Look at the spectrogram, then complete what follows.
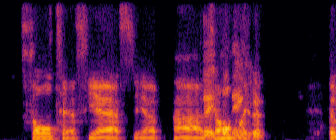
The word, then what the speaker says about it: Soltisz: Yes, that's pronounced correctly, which, speaking of pronunciation, just want to make a quick clarification. My last name is Soltisz. Soltisz, yes.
